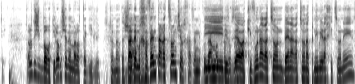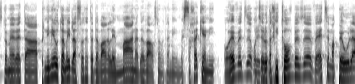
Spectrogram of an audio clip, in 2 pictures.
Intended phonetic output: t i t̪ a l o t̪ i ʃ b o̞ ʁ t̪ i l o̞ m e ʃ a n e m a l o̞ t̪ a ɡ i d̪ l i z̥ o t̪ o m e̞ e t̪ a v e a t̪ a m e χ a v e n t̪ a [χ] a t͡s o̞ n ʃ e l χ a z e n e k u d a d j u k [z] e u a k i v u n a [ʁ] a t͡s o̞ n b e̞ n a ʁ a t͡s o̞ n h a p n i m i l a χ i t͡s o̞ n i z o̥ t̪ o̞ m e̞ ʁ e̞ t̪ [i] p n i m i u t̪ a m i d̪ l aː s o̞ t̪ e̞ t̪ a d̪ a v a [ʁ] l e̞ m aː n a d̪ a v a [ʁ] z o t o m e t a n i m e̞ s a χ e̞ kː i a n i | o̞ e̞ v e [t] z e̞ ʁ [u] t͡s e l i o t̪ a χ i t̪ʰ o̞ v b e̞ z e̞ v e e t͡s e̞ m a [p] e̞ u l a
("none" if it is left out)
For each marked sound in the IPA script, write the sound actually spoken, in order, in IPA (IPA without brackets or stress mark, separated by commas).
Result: ʁ, z, ʁ, a, ʁ, ʁ, t, o, p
